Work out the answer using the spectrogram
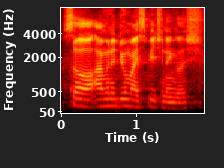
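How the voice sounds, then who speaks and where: A man's voice: a little high, steady tone, fairly quick, pushed and bright, a little hiss or hum. A young man whose first language is Punjabi, giving a nervous, self-joking student speech at an outdoor stadium ceremony into a podium microphone. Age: young adult. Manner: nervous, self-deprecating humor. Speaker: student commencement speaker. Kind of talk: commencement speech.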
